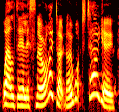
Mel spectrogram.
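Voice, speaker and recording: Woman as a chatty, lively, incredulous hospital temp. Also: a little high, a little fast, dry recording, clean studio sound. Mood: bemused. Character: exasperated, chatty, plain-spoken new female hospital temp.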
